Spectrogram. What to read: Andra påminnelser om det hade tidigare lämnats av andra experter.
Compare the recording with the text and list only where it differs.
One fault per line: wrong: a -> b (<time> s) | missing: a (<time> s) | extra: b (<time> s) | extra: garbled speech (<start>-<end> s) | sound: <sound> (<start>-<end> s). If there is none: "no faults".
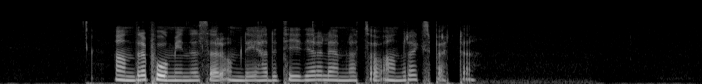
no faults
